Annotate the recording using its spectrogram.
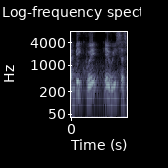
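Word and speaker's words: Bequia: Après une petite journée de navigation, on arrive à Bécoué, et oui, ça se prononce Bécoué, pour faire les formalités d'entrée au pays.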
